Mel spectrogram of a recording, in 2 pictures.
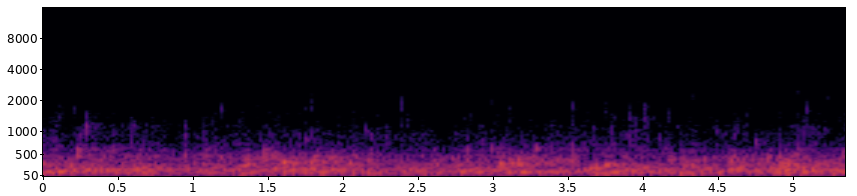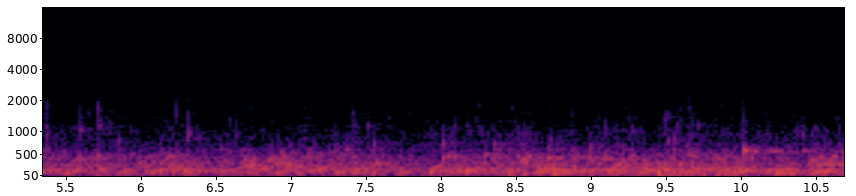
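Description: Steady low water-like rumble with faint bubbling crackles, an underwater ambience bed.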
